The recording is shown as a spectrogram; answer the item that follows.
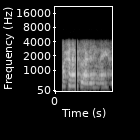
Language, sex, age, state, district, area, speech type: Bodo, female, 18-30, Assam, Chirang, urban, conversation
